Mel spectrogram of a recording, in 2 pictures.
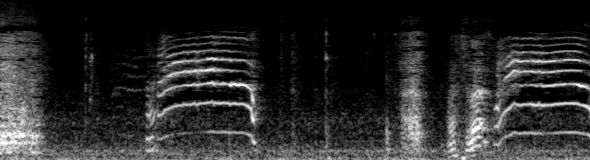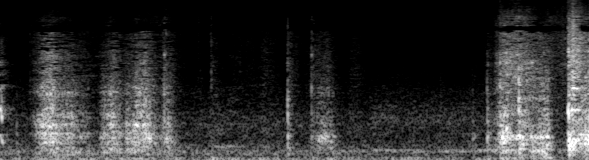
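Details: Domestic cat caught stealing food gives two drawn-out, clearly harmonic meows, each about a second long with a level then falling tone. Quieter rustling and voices fill the gaps.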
